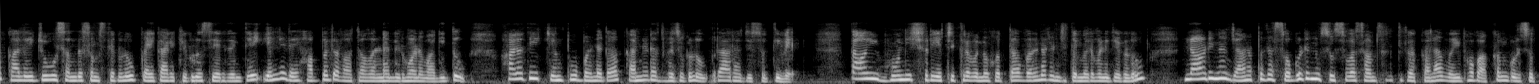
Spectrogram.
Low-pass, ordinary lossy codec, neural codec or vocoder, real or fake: 7.2 kHz; AAC, 48 kbps; codec, 44.1 kHz, 2.6 kbps, SNAC; fake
